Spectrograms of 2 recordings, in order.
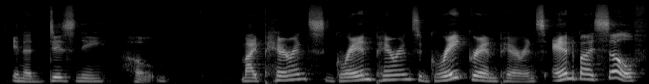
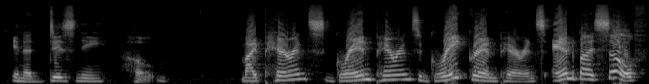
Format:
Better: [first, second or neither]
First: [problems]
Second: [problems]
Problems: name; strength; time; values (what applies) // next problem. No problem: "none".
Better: first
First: none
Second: distortion; heavy; 6% of the sound clipped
